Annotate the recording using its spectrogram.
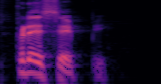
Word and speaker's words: praesepe: No es un diptongo, entonces hay que decirlo, es presepe. – Presepe. – Presepe, o sea, presepe. AE no hay que pronunciarlo por separado, sino presepe. – Sí, la AE suena como E.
